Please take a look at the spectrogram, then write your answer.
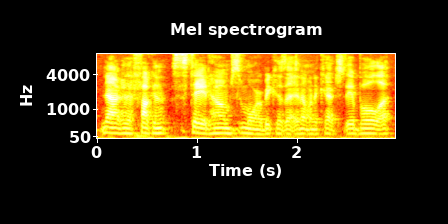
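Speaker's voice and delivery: ordinary talk, nothing marked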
